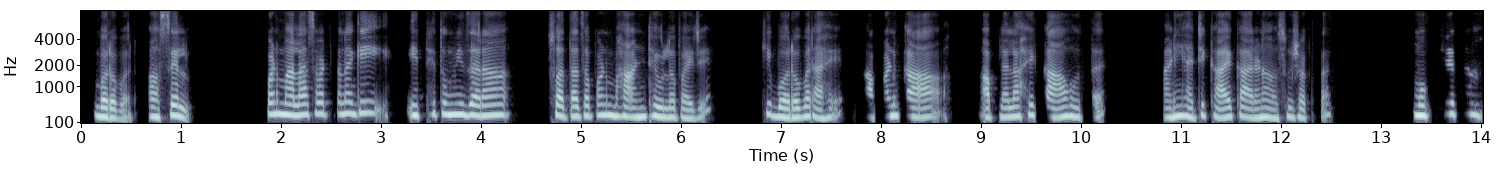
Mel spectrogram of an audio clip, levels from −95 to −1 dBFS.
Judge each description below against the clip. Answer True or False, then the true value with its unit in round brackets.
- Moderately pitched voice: False (210 Hz)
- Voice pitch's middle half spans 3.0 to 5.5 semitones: True (3.6 semitones)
